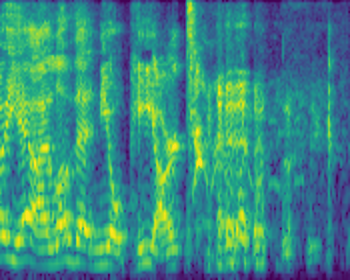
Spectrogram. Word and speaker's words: Peart: Well, it's like how we just realized that we've been saying Neil Peart's name wrong for the last however many years.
